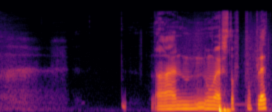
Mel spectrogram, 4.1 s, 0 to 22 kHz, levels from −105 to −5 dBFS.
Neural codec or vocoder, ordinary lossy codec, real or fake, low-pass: none; none; real; 14.4 kHz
